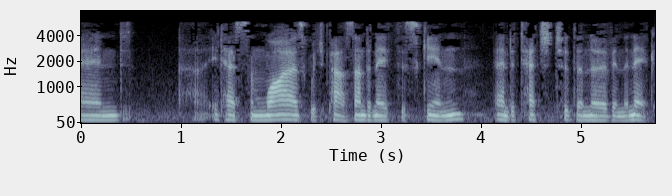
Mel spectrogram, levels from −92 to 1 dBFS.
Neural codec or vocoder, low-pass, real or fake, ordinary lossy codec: none; 7.2 kHz; real; MP3, 24 kbps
